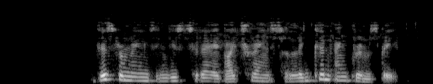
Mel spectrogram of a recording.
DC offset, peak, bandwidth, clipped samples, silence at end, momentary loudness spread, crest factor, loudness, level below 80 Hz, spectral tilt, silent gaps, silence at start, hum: under 0.1%; -2 dBFS; 9 kHz; under 0.1%; 0.35 s; 9 LU; 22 dB; -23 LUFS; -70 dBFS; -4.5 dB/octave; none; 0.95 s; none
